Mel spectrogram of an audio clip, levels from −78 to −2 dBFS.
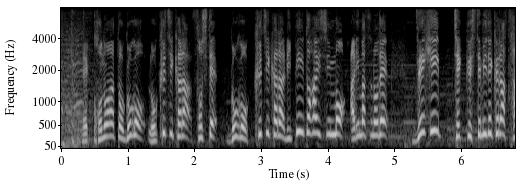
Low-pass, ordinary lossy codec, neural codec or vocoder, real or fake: none; none; none; real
